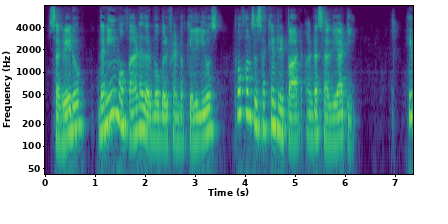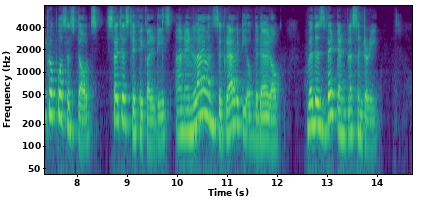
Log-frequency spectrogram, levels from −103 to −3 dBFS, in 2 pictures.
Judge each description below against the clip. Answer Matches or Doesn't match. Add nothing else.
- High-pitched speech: Doesn't match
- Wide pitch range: Matches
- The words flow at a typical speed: Doesn't match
